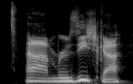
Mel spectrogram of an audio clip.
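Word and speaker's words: Ružička: So I now know how to say his name correctly. Ruzishka.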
